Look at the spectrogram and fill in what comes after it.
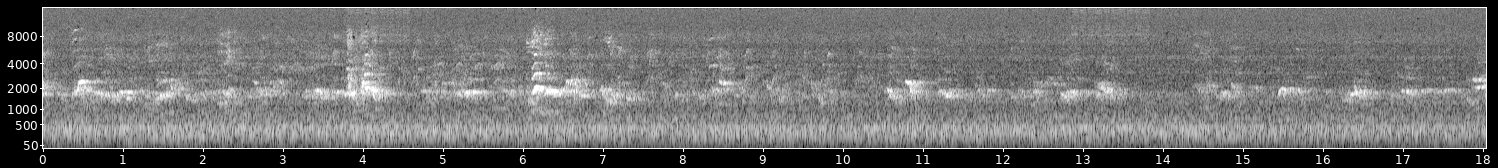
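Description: Birds chirping and squawking: many short high calls one after another, with two louder, sharper calls about four and six seconds in.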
